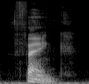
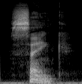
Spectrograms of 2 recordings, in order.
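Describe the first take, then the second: First: Said in the usual way. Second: "Thank" said as sank; Russian S for TH in "Thank"; Russian accent. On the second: Shown as a demonstration. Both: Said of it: "The T H sound".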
